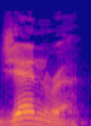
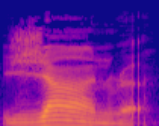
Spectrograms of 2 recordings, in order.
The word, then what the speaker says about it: genre: with Arts music movies now that word genre spelled with g n r e but it maintains the French Z kind of sound in the beginning I'm not saying JRE or Jenner but genre strong in the beginning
